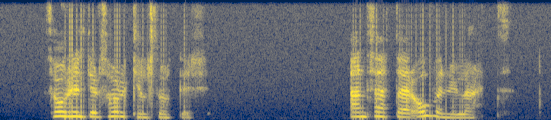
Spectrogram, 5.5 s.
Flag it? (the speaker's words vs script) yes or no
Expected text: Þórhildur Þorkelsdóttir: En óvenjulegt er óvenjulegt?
yes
